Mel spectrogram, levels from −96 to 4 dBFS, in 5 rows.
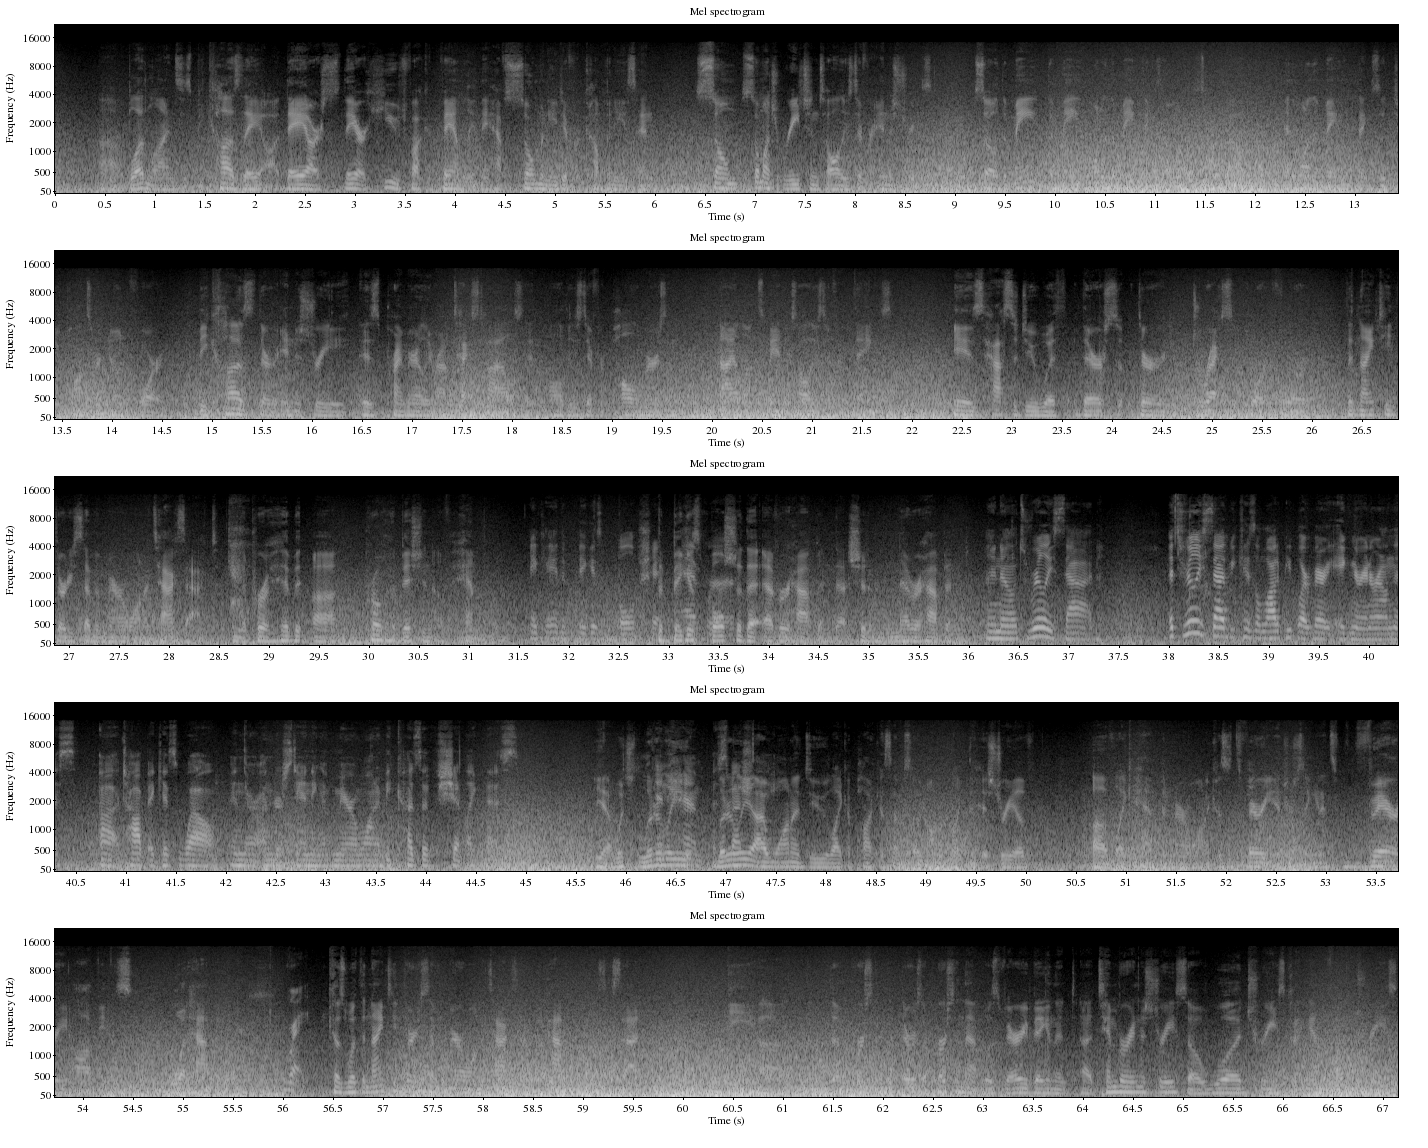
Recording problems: wind noise on the microphone; heavy; 1 dB above the speech

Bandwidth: 14.5 kHz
